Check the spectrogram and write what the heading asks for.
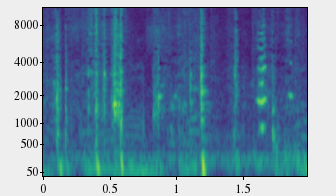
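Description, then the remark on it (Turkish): A plastic cassette case lid creaks and clicks as a music album cassette case is opened. A handful of short squeaky creaks and sharp plastic clacks spread unevenly over a couple of seconds. “Bak bu, bu ötüşü hatırlıyor musunuz? Kaset kapağı bu evet.”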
